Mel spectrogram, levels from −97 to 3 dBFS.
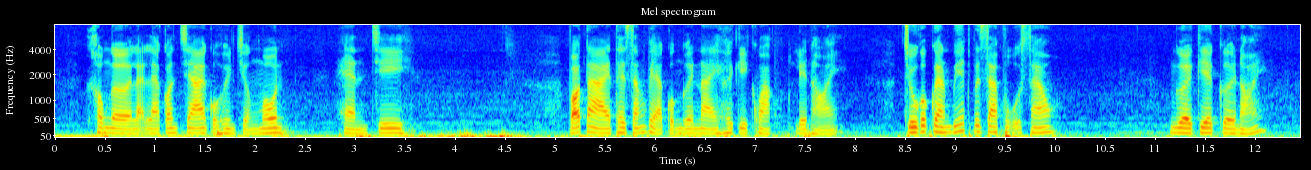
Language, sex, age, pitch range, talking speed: Vietnamese, male, 20-39, 110-135 Hz, 180 wpm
